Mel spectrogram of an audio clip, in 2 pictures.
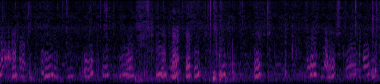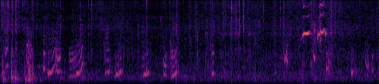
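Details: Guinea pig eating roti, giving a rapid run of short, squeaky, chirp-like notes, some rising, repeated several times a second over soft chewing and rustling, with a brief louder squeak near the end.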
